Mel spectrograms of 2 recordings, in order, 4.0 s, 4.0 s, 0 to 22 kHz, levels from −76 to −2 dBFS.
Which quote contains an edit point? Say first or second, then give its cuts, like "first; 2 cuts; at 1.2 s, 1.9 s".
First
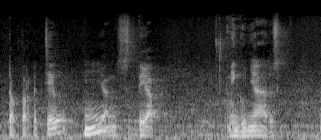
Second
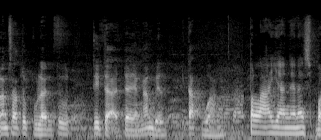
second; 1 cut; at 3.0 s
